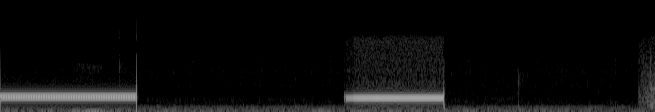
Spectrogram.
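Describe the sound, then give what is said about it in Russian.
A telephone tone after a call disconnects: a steady, mid-pitched tone sounds in two long bursts separated by a pause, with the second burst rougher and noisier, over a low constant hum. “Алло, да, разъединилось что-то.”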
